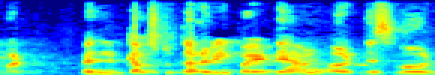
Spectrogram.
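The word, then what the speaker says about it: Kalaripayattu: So, Calorie Pad, Hrithik, I'm so proud of the fact that you said the name correctly because in India, I Thank don't you.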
